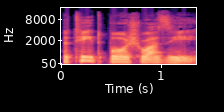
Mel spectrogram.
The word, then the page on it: petite bourgeoisie: British English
